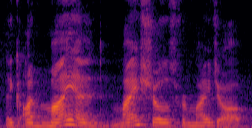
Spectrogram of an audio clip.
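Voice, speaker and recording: A woman's voice: mid-range voice, unhurried, vocal fry, sharp tone, slight background noise. A young woman, a mother, chatting casually and rambling as she explains her view. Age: young adult. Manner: chatty, rambling, laughs often. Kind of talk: casual chat.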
